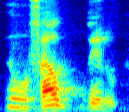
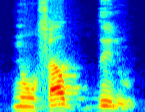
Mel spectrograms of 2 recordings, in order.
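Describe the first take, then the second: No difference in how they are said.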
